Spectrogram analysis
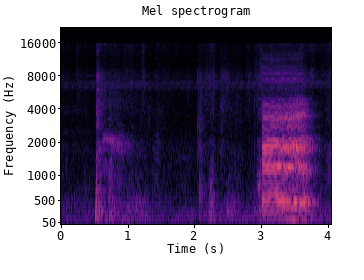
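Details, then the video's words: Buffalo offered for sale by a farmer in Salahpur village, Meerut district, lowing once with a single drawn-out, harmonic-rich moo lasting under a second near the end, after scattered clicks and soft background noise. "बिकाऊ भैंस (for sale buffalo )"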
